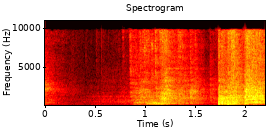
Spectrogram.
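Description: Wrecked sheet-steel computer case being handled and pulled apart on a concrete floor: metal scraping and rattling that builds, then a loud metallic clatter near the end.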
